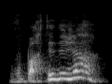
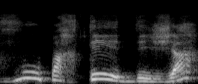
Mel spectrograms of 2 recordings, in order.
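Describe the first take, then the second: First: The sentence is spoken faster. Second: The sentence is spoken slowly. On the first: "un petit peu plus rapide maintenant" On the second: "eu vou falar devagar e rápido"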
